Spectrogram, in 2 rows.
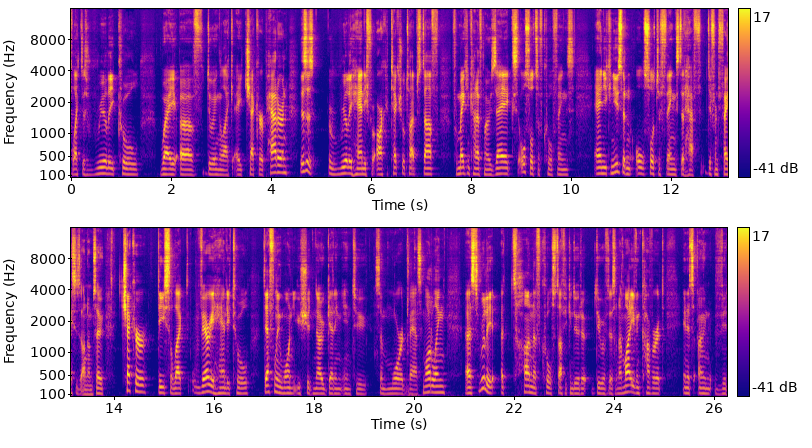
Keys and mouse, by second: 0.4-20.9 right drag, 20.6 g, 21.2-26.2 right drag, 24.2-25.6 middle drag, 25.6 Tab.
